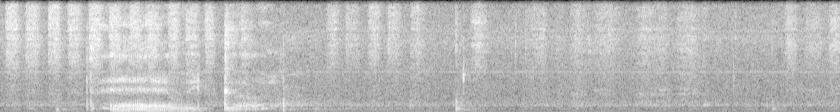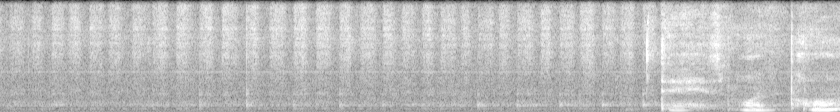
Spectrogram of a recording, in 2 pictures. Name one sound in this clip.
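A pencil scratches softly on paper in quick strokes.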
